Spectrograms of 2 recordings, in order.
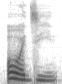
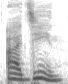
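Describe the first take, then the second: First: The first vowel is a full 'o' sound. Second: The first vowel sounds almost like 'a'. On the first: The speaker calls it wrong. "we say not один" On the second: The speaker calls it right. "we say like almost а"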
